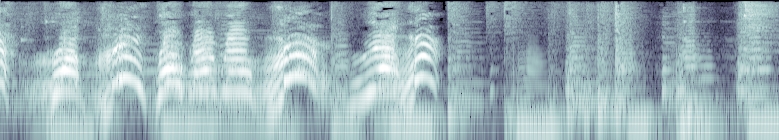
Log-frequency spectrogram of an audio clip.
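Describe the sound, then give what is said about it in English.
A voice imitates a dog barking with a quick run of bouncy, rising-and-falling barks, loud, followed by a few shorter yips toward the end. “Boy, Hot Dog, you're a longer doggy than me. I sure am. Ruff, ruff, ruff, ruff.”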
